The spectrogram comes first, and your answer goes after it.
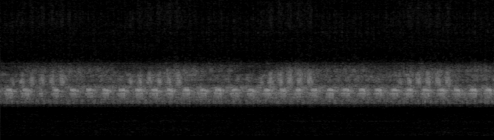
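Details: Summer-night grass insects, recorded in August, trill together in a bright high band, the pulsing rising and falling in soft waves roughly twice a second over an otherwise quiet background.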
